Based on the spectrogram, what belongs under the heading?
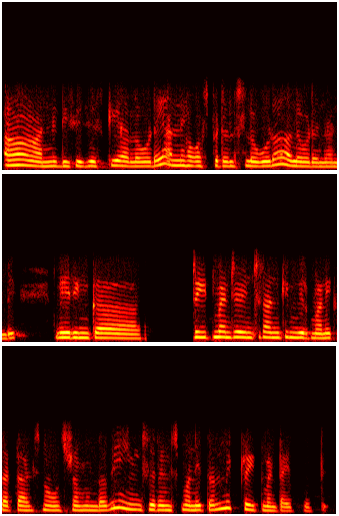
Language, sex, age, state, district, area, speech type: Telugu, female, 18-30, Telangana, Mancherial, rural, conversation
